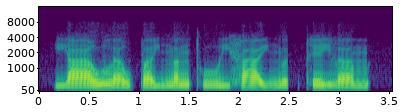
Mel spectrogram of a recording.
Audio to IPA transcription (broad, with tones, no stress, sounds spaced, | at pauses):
j aː˨˥ w l ɐ˨˥ w p ɐ˧ j ŋ ɐ˥ ŋ t̪ʰ uː˧ j f aː˨˩ j ŋ ɵ˥ t̚ t̪ʰ e˥ j l ɐ˧ m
